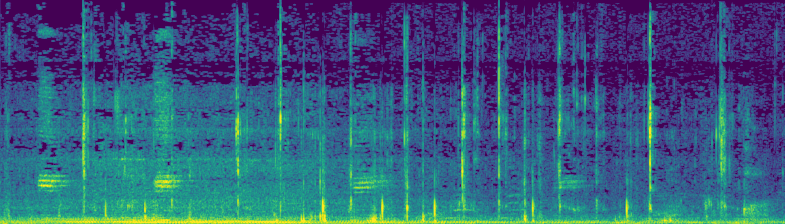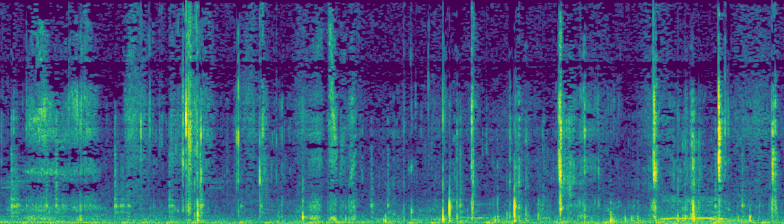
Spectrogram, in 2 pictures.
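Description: A person eating curry and rice by hand, close to the microphone: chewing and lip-smacking, heard as a quick, irregular series of sharp mouth clicks.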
